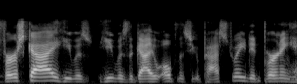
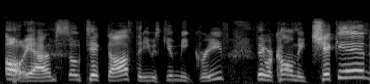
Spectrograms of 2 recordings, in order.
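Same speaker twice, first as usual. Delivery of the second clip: higher-pitched, worked-up grievance; ticked-off Slayer; 7 semitones higher than usual. Retold or imitated. Slayer justifying a kill to the game master, ticked off. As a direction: build up the indignation, rising higher. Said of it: "And she's like".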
